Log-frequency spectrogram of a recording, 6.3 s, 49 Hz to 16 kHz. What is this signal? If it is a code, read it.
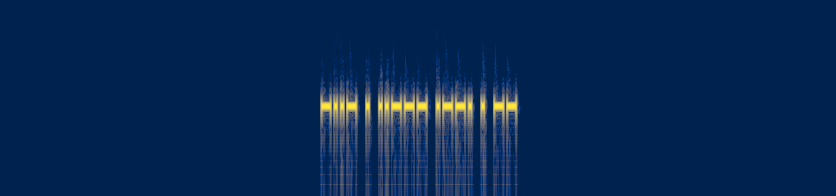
Morse code, heard as a keyed tone, about 46 wpm, 700 Hz. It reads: XE2PEM
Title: DXCC-100 Call Signs - 6 Characters - Repeated 3x - 50wpm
